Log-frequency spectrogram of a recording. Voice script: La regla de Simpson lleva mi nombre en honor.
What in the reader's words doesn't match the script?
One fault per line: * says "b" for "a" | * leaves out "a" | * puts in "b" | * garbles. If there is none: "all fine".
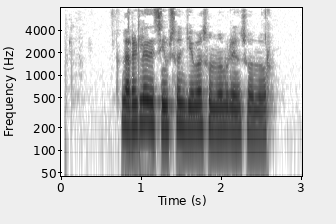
* says "su" for "mi"
* puts in "su"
